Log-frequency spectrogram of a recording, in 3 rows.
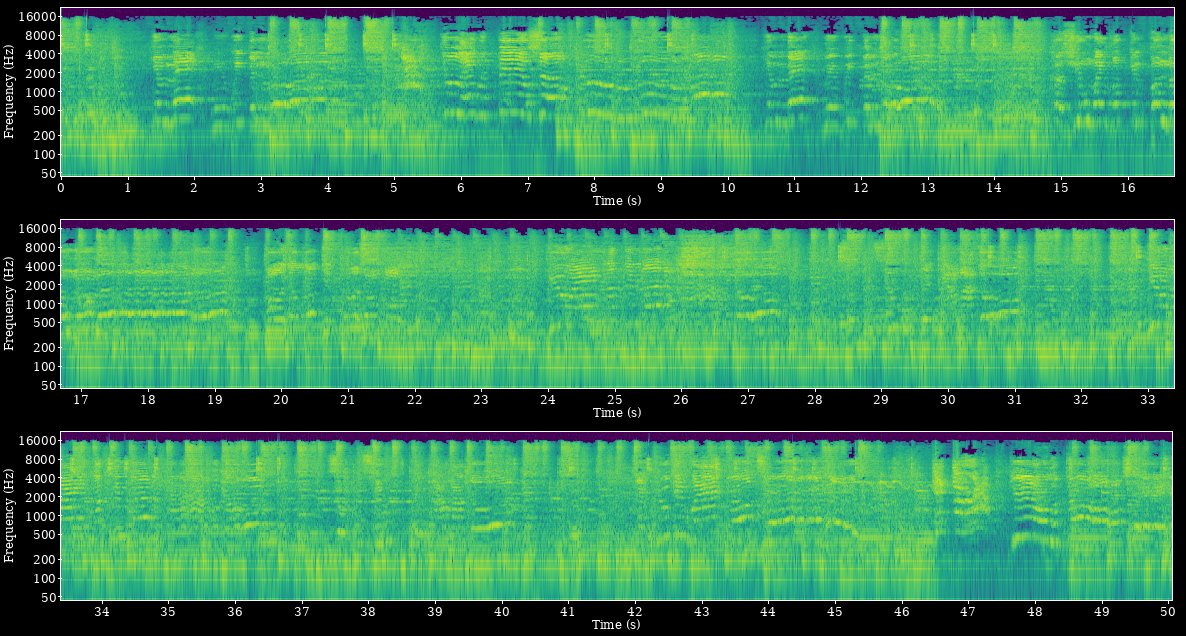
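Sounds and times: live rock and roll band: 0.0s - 50.0s
person singing: 1.4s - 13.8s, 14.8s - 45.8s, 46.5s - 50.0s.

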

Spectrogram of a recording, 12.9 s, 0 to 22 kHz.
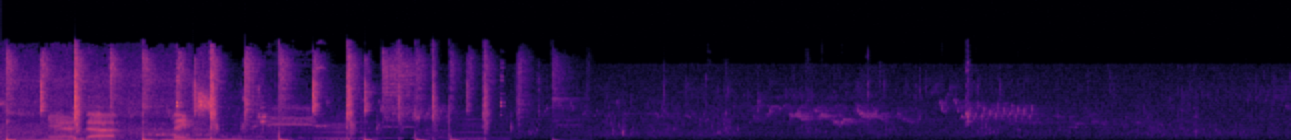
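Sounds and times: birds chirping: 0.0s - 12.9s
bird trill: 1.2s - 3.4s
soft outdoor rush: 5.0s - 12.9s.

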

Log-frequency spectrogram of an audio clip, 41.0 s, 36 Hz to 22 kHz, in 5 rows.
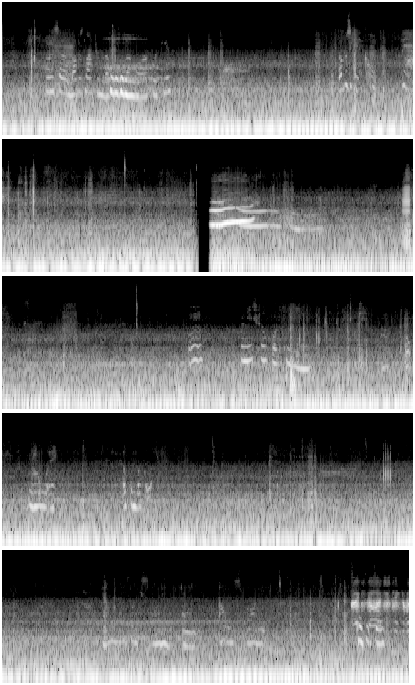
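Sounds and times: car interior rumble: 0.0s - 41.0s
creaks and clicks: 16.1s - 16.5s, 30.0s - 33.2s.

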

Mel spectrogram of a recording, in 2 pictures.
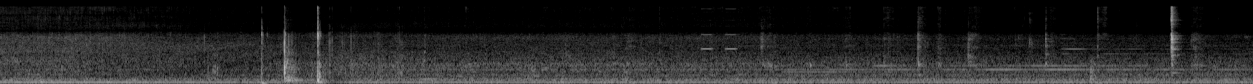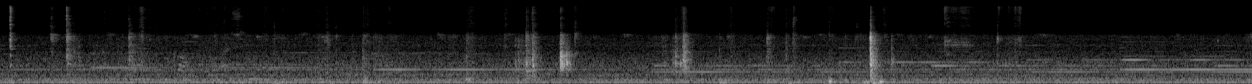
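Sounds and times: food simmering in a pan: 0.0s - 9.5s.

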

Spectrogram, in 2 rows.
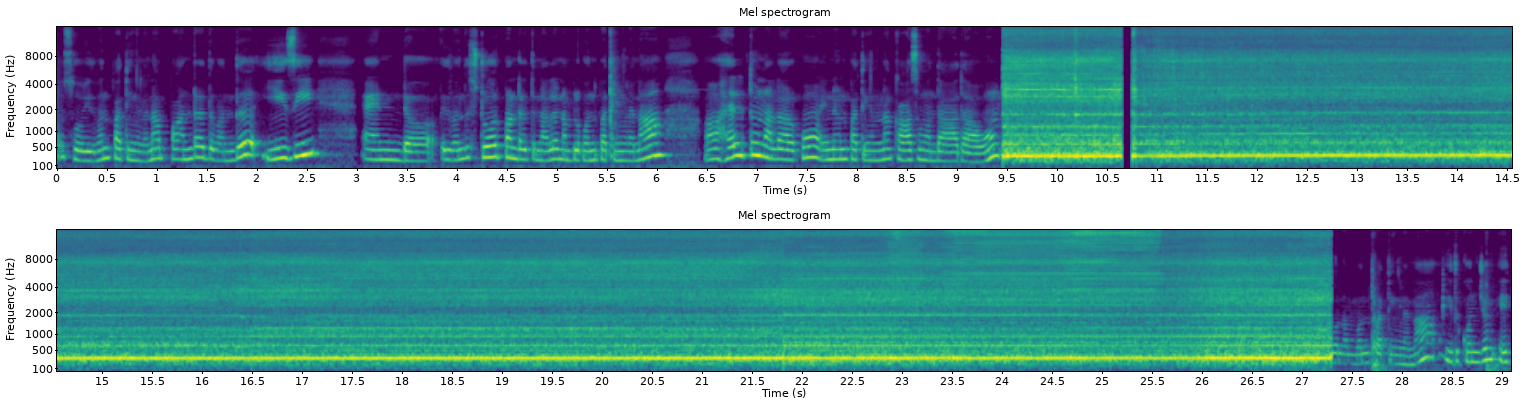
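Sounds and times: mixer grinder motor whining: 9.5s - 27.3s.

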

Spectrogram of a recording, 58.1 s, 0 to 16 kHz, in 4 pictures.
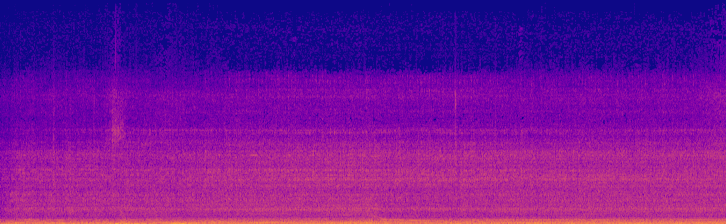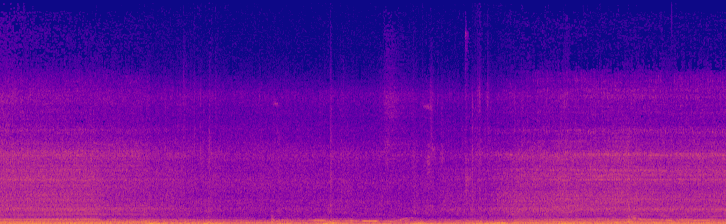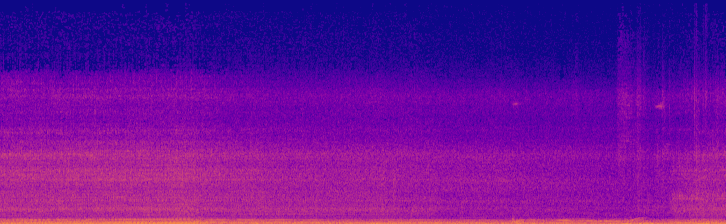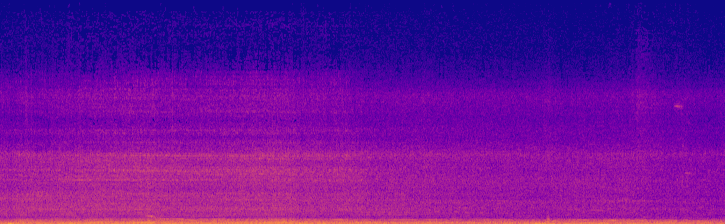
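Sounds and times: bus engine with gear changes: 0.0s - 58.0s
road noise: 0.0s - 58.0s.

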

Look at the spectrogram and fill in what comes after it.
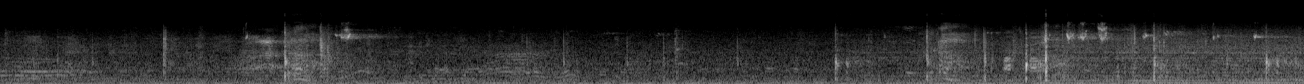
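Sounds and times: tennis balls struck by rackets: 0.0s - 13.0s
balls bouncing on hard court: 8.3s - 13.0s.

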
